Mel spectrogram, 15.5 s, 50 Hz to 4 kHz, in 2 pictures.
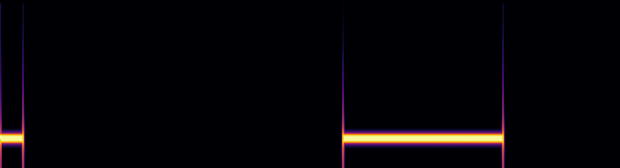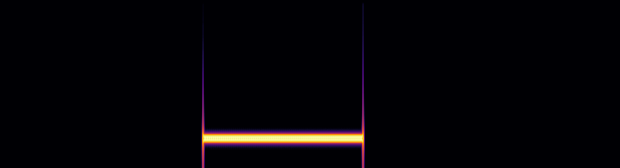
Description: Ringback tone (North America), 440 + 480 Hz.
